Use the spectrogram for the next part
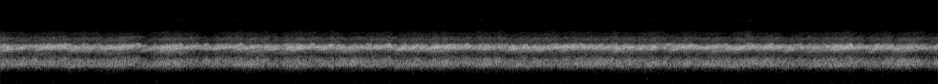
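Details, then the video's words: A dense chorus of singing frogs, many voices overlapping into a constant trilling drone, steady in level from start to finish with no pauses. "One hour of singing frogs."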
